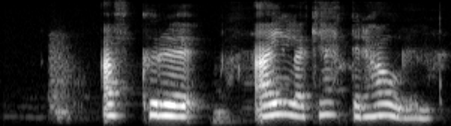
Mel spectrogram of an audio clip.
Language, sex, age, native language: Icelandic, female, 10, Icelandic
